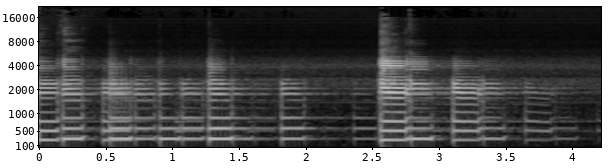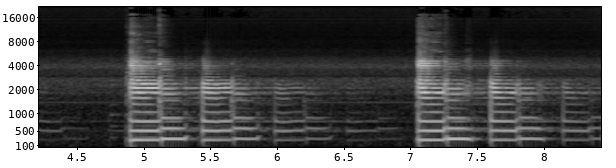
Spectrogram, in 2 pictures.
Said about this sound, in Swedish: Det här är så långt delay-tid man kan få. Och då, man hör också när man sänker drum speed så tappar man lite grann toppen. Då kan man kompensera det här med tonkontrollen för att få tillbaka lite grann.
